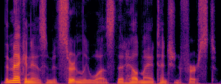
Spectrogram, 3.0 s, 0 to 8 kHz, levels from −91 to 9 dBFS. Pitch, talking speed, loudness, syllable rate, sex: 95 Hz, 205 wpm, -24 LUFS, 5.7 syllables/s, male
